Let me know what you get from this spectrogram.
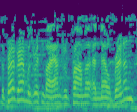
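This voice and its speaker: A male announcer reading the closing credits in a measured, formal way. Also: a little high, animated. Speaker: radio announcer. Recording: muffled radio broadcast over music.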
